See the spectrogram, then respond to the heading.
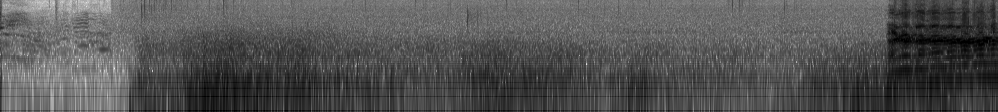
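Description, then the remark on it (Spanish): After a brief quiet moment, loud rolling thunder breaks out over a steady downpour of rain, rumbling on continuously; near the end, a person's voice begins speaking over the storm. “mandes a una puta tormenta, joder.”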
